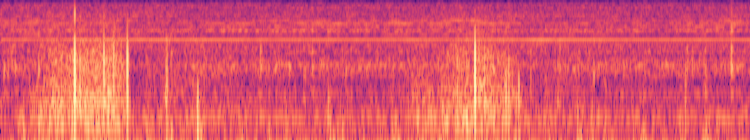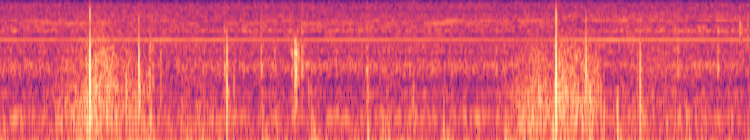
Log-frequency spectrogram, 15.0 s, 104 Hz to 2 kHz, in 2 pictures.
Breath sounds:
Inhalation: 0.28-1.29 s, 4.19-5.20 s, 8.04-9.05 s, 12.68-13.68 s

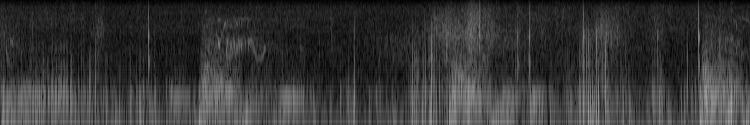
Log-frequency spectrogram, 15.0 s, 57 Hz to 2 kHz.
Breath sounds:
Inhalation: 3.96-5.38 s, 13.89-14.90 s
Wheeze: 3.96-5.38 s

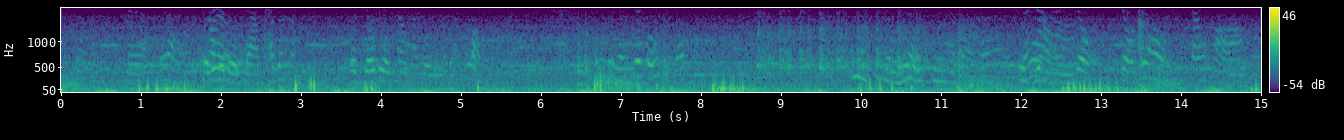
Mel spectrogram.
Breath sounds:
Inhalation: 0.00-0.27 s, 2.68-3.28 s, 6.53-7.37 s, 11.23-12.07 s, 13.53-14.46 s
Exhalation: 0.90-1.59 s, 3.57-4.13 s, 8.12-8.70 s, 9.94-10.80 s, 12.53-13.37 s
Crackles: 0.90-1.59 s, 2.65-3.29 s, 6.53-7.37 s, 8.12-8.70 s, 9.94-10.80 s, 12.53-13.37 s

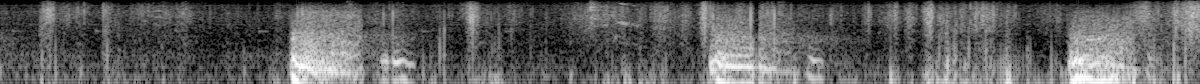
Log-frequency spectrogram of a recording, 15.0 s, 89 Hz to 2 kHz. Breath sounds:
Inhalation: 3.55-4.58 s, 8.78-9.76 s, 13.33-14.34 s
Exhalation: 4.58-5.26 s, 9.82-10.44 s
Wheeze: 3.58-4.44 s, 4.58-5.26 s, 8.78-9.76 s, 9.82-10.44 s, 13.33-14.34 s

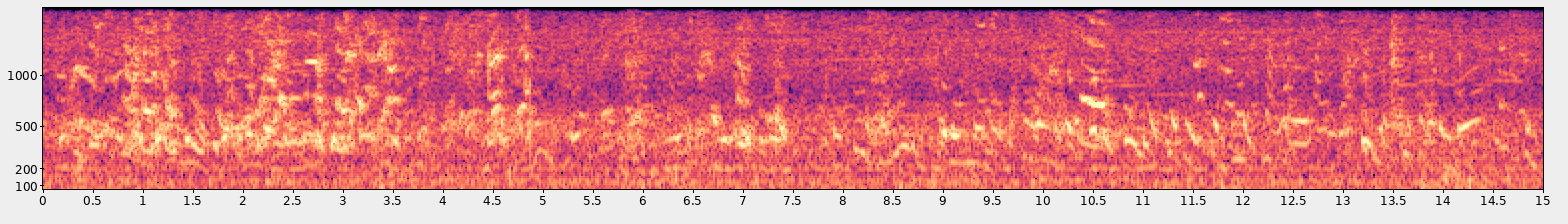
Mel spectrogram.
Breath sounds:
Inhalation: 13.74-14.69 s

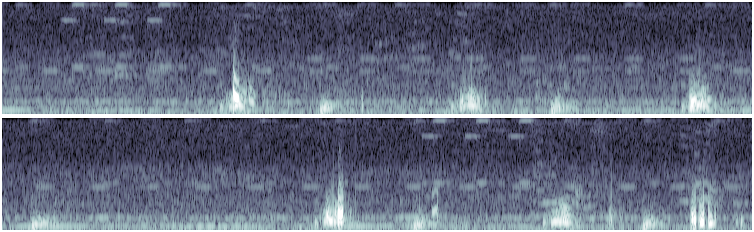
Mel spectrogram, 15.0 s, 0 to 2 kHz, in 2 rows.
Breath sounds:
Inhalation: 2.09-2.85 s, 4.44-5.03 s, 6.70-7.40 s, 10.61-11.16 s, 12.92-13.47 s
Exhalation: 3.11-3.78 s, 5.45-5.92 s, 7.71-8.25 s, 11.52-12.07 s
Rhonchi: 12.97-13.20 s
Crackles: 4.44-5.03 s, 10.61-11.16 s

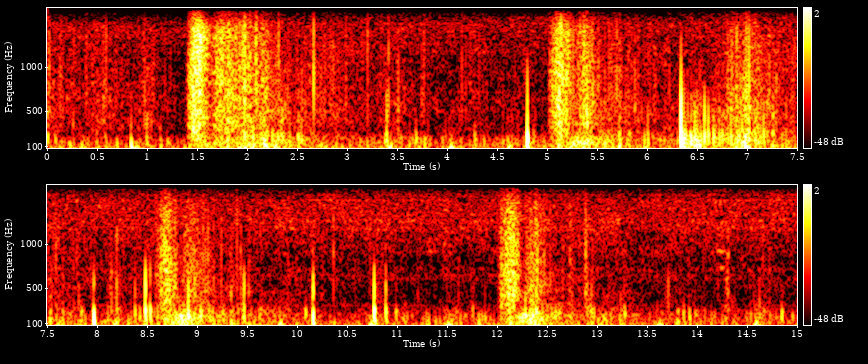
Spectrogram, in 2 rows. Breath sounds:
Inhalation: 1.34-2.35 s, 4.92-5.93 s, 6.31-7.40 s, 8.46-9.55 s, 12.00-13.09 s

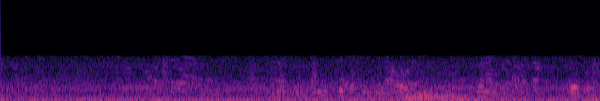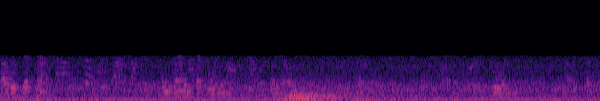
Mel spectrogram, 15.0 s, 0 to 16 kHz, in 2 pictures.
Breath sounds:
Inhalation: 4.74-6.24 s, 10.68-12.18 s

